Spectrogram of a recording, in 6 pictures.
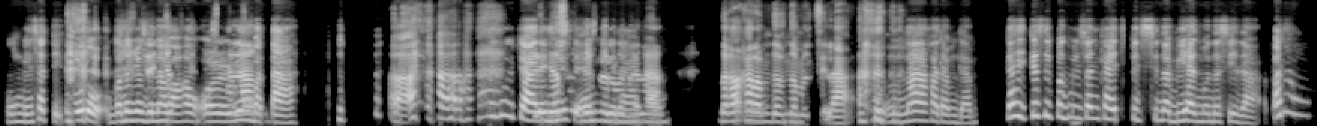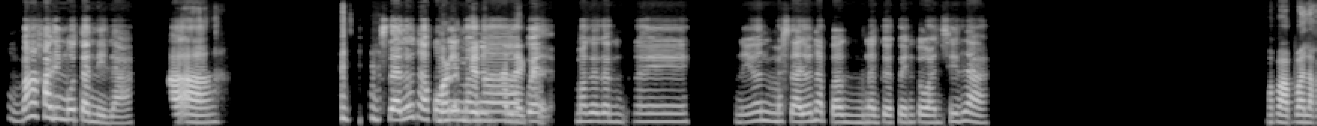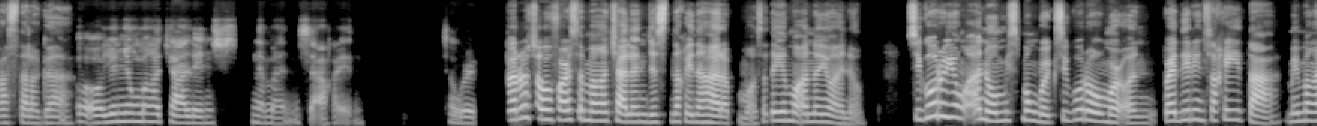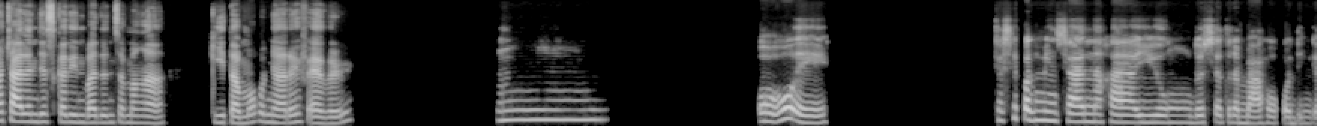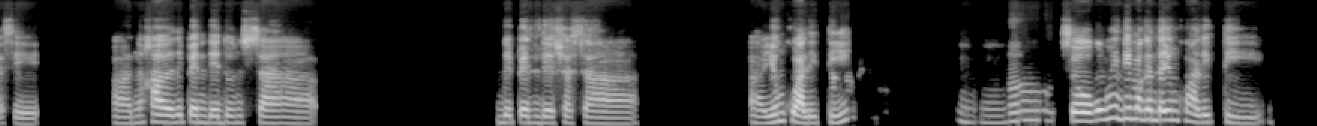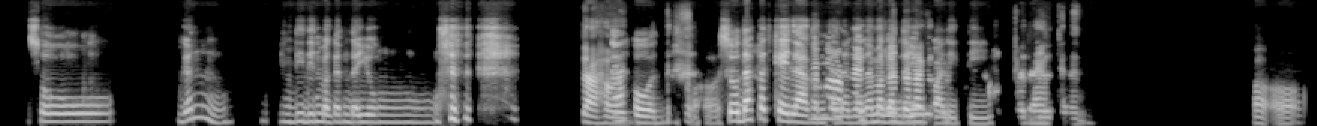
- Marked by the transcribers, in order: laugh; chuckle; laugh; laugh; laugh; in English: "More on"; in English: "more on"; tapping; drawn out: "Hmm"; other background noise; laugh; chuckle
- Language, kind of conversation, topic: Filipino, podcast, Paano mo binabalanse ang trabaho at personal na buhay?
